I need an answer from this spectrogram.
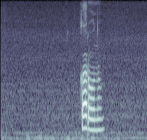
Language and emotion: Russian, neutral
